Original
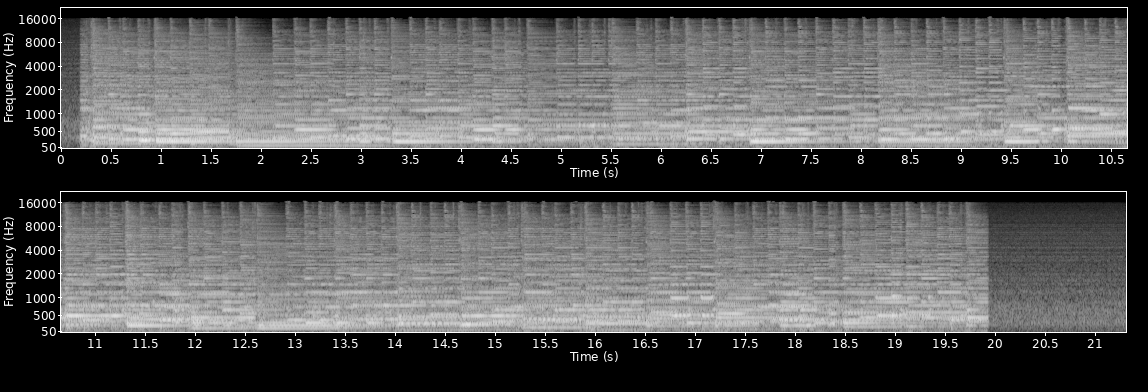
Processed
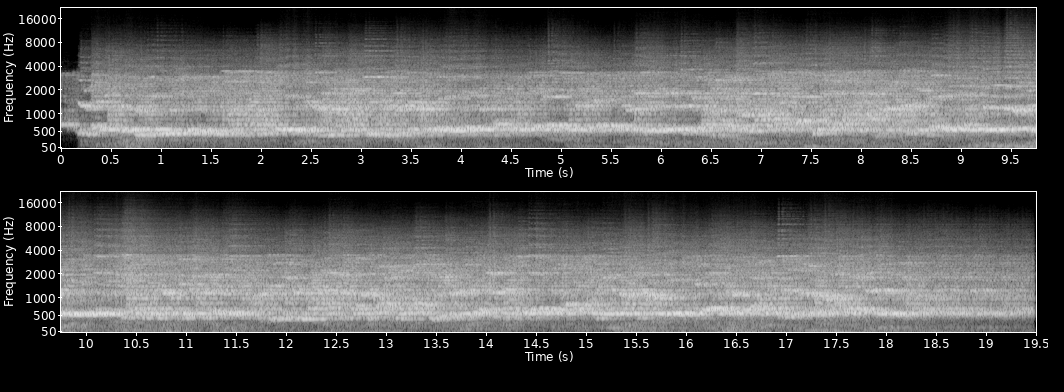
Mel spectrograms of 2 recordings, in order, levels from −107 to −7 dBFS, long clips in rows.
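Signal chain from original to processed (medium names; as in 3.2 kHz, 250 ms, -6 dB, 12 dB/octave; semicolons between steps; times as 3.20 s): formants replaced by sine waves; high-pass 570 Hz 24 dB/octave; comb 7.2 ms, depth 90%; in parallel at -12 dB: hard clipper -24.5 dBFS, distortion -8 dB; on the sum: granular stretch 0.61×, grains 31 ms; saturation -24.5 dBFS, distortion -10 dB; dynamic bell 1 kHz, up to +4 dB, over -43 dBFS, Q 3.9; time stretch by phase-locked vocoder 1.5×; on a send: multi-head delay 329 ms, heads second and third, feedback 44%, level -13 dB; on the sum: Schroeder reverb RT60 1.3 s, combs from 27 ms, DRR -5.5 dB; level flattener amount 50%; trim -6.5 dB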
